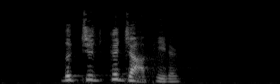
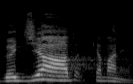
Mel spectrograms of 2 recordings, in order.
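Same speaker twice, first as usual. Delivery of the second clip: loud, breezy call across the water; cheery loud call to Jesus; mock casual wave-over; 5 semitones higher, 10 dB louder than usual. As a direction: shout it like spotting a friend. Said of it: "Faith would go".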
